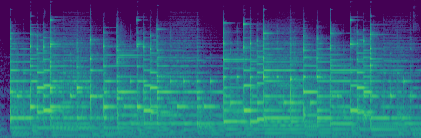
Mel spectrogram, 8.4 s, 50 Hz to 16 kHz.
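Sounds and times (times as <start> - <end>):
Tile telephone sound: 0.2 - 8.4.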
